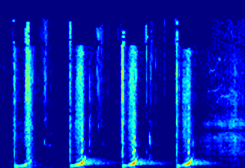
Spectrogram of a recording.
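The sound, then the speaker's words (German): Four evenly spaced mouth plops imitating a falling drop of wine, each a quick upward-bending pop like a water drop landing, with no other sound around them. “Das hört sich an wie der Tropfen, der direkt von deinem Herzen ins Glas fällt.”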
